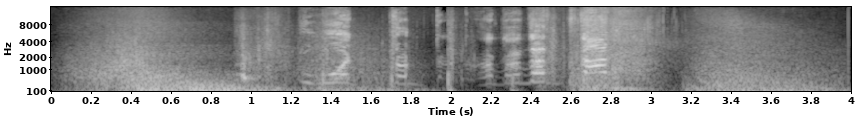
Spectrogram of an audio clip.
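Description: Flames burst with a roar.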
